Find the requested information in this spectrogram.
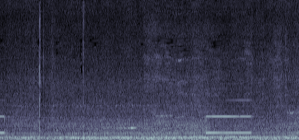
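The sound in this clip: A small eight-seat community minibus arriving at a bus stop, its engine giving a steady low rumble throughout, with a brief electronic beep near the end.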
